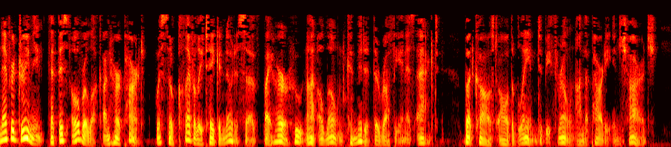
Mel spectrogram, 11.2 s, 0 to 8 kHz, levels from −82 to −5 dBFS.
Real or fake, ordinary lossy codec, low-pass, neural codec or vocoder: fake; MP3, 24 kbps; 7.2 kHz; codec, 16 kHz, 2 kbps, X-Codec, WavLM features, trained on Multilingual LibriSpeech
